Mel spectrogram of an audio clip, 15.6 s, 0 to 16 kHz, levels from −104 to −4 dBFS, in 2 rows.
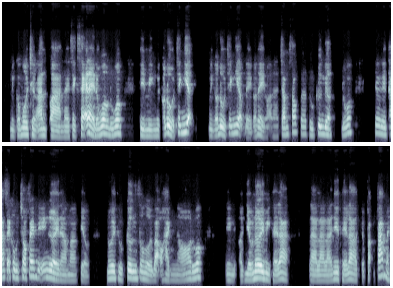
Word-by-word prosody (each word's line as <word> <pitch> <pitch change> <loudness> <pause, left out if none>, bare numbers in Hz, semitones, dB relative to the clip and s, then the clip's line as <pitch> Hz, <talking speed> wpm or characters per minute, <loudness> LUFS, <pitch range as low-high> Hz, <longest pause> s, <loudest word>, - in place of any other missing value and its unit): mình 115 -2 -12
có 120 - -4
môi 140 +2 +1
trường - - -2
an 125 0 +2
toàn 105 -4 +3
này, 100 0 -4
sạch - - -3
sẽ - - +8
này, - - +9
đúng 120 +4 -1
không? 155 -4 +4
Đúng 130 - -4
không? 160 0 +3 0.4
Thì 130 - 0
mình 115 0 -4
mới 115 - -7
có - - -4
đủ 170 - +4
trách 170 -2 -1
nhiệm 180 +3 +6 0.3
mình 120 - -10
có 120 - -2
đủ 150 0 +2
trách 155 -1 -3
nhiệm 170 +1 +2
để 95 -2 -6
có - - -8
thể, - - 0
gọi - - -14
là, 105 0 -16
chăm 135 +1 -1
sóc, 180 +5 -3
a, 155 - -7
thú 130 -2 -9
cưng 150 -1 0
được, 135 -3 +1 0.2
đúng 135 +2 -6
không? 170 +1 -2 0.5
Chứ 165 - -3
người 145 -2 -1
ta 150 - +2
sẽ - - +4
không 155 -2 -3
cho 155 0 +1
phép 180 0 +5
những - - -3
cái 150 - -1
người 150 -6 +4
nào 105 -1 -4
mà, 105 0 -8
kiểu, - - -8 0.4
nuôi 140 +1 +1
thú 125 -4 -7
cưng 145 -2 +1
xong 140 -2 -5
rồi 110 -4 -3
bạo - - 0
hành 110 -1 -5
nó, 110 +4 -6
đúng 140 - -2
không? 160 0 -2 0.4
Mình 115 -2 -11
ở 100 - -11
nhiều 115 0 0
nơi 145 0 +7
mình 125 -4 -2
thấy 105 - 0
là 130 -3 +2 0.4
là 105 -1 -2
là 105 0 -2
là 105 0 -3
như 130 +3 0
thế 105 -2 -1
là, 120 -2 0
kiểu, - - -14
phạm - - -4
pháp 185 +1 +4
này, 130 - -6
130 Hz, 305 wpm, -22 LUFS, 110-150 Hz, 0.5 s, này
